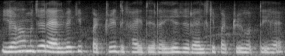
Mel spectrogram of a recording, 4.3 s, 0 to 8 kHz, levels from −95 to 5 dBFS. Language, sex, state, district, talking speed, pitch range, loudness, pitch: Hindi, female, Gujarat, Gandhinagar, 210 wpm, 210-245 Hz, -16 LUFS, 225 Hz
